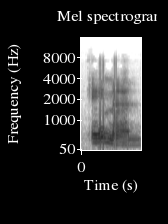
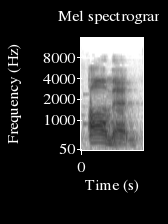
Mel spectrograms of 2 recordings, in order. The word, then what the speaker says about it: amen: And I incorrectly say amen, because that's how I pronounce it. He's like, no, it's amen. I'm like, ah, okay, amen.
